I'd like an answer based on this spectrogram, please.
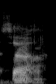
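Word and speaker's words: ሰዓት: There's a T in it, but it's silent for us. Okay. We pronounce the T. But okay. There you go. So we use it for watch. If it becomes possessive, we pronounce it.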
